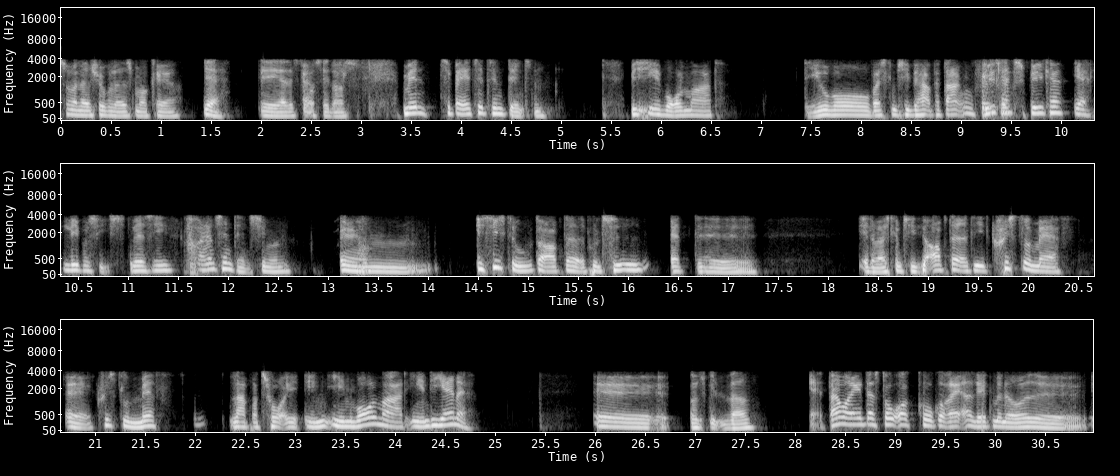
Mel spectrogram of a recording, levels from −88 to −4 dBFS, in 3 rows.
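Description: Throughout the recording the speech has the narrow, slightly rough and synthetic quality of the G.729 codec, which fits G.729A at 8 kbit/s. Nothing above 4 kHz survives, and the damage is plainly audible. The decoder rebuilds each 10 ms frame from a vocal tract filter, a pitch predictor and a few pulses, so consonants lose their crispness and the voice takes on a faintly artificial texture.

The first VoIP packet loss concealed by the speech codec runs from 5.77 to 5.94 s and covers about 100 ms of missing audio, which fits five lost 20 ms packets. With no data arriving, the decoder repeats its last pitch and filter settings at falling gain. The speech is stretched into a fading sound and stays weak briefly after audio resumes.

The same fault returns at 11.64 to 11.83 s, between "jeg sige" and "en tendens", where about 60 ms is lost. Another follows at 16.73 to 16.87 s, just after "der opdagede politiet at". 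Only about 20 ms is missing there, but the recovery still drags on past it.

At 18.60 to 18.62 s, an underrun with held sample flattens the waveform for 20 ms. The output buffer ran dry and the converter held its last value, so the sound stops almost silently. About 20 ms of live audio was skipped during the gap, so playback picks up later in the signal.

Packet loss concealment appears again at 18.88 to 18.98 s, between "hvad skal man sige" and "opdagede de et crystal", with about 60 ms lost. The last instance falls at 26.53 to 26.67 s, also about 60 ms, with the same stretched, decaying extension and weakened onset afterwards.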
